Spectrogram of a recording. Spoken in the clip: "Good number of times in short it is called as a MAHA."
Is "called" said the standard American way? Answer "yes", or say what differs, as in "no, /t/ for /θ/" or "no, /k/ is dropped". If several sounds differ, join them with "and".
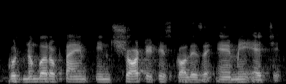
no, /d/ is dropped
